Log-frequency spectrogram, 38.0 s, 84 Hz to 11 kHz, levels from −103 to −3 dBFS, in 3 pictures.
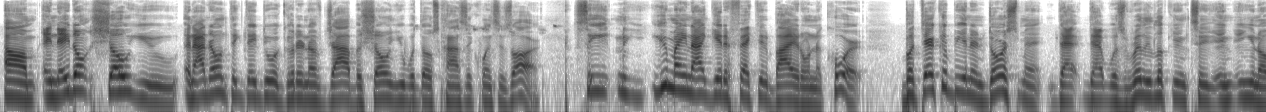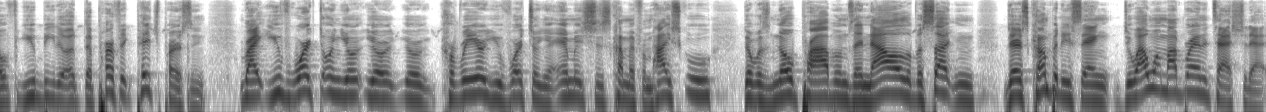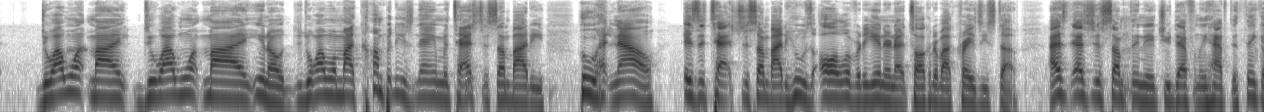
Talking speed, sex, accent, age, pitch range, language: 220 wpm, male, American, 20-39, 135-170 Hz, English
